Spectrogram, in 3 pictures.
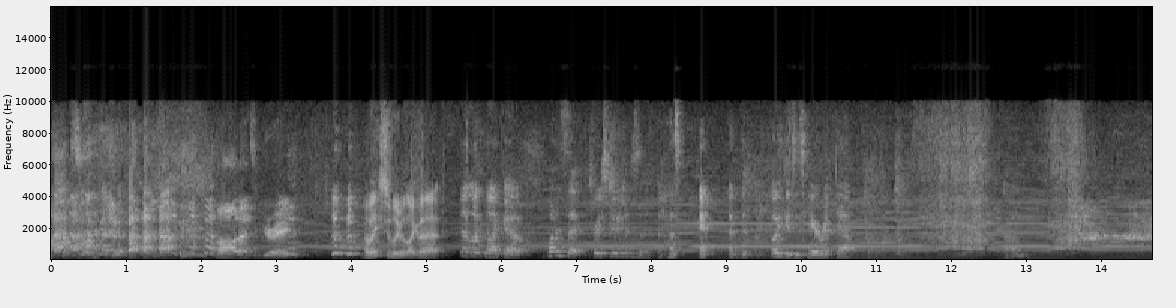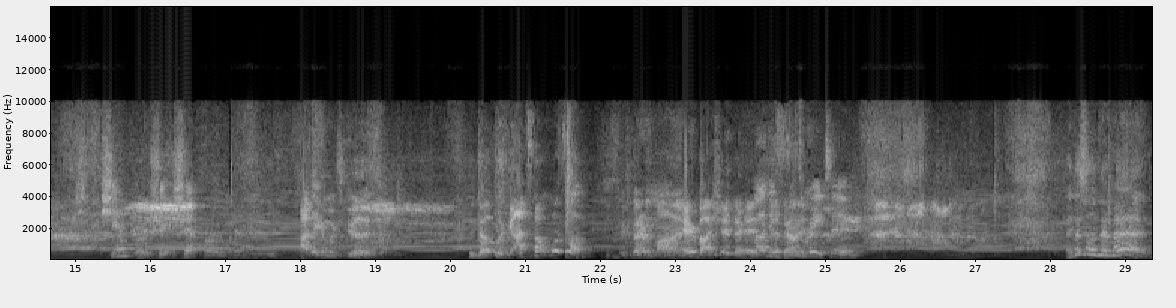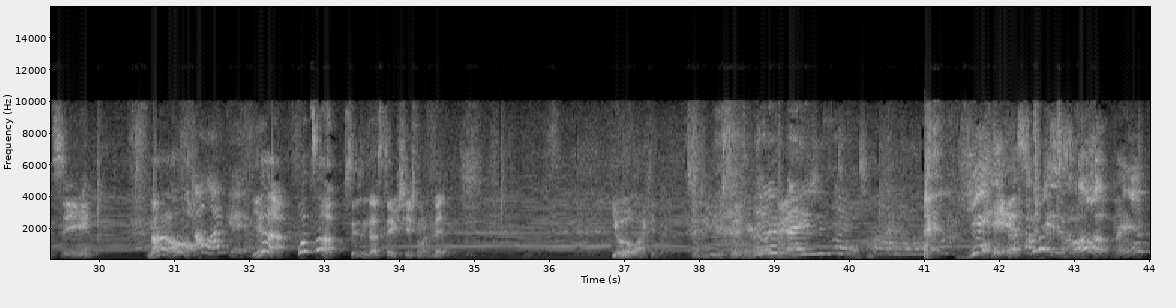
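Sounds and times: electric hair clippers buzzing: 0:00.4 - 0:44.0.

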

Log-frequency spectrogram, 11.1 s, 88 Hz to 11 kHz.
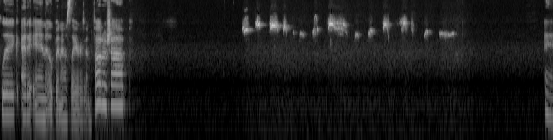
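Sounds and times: small bird chirping: 0:04.8 - 0:09.4.

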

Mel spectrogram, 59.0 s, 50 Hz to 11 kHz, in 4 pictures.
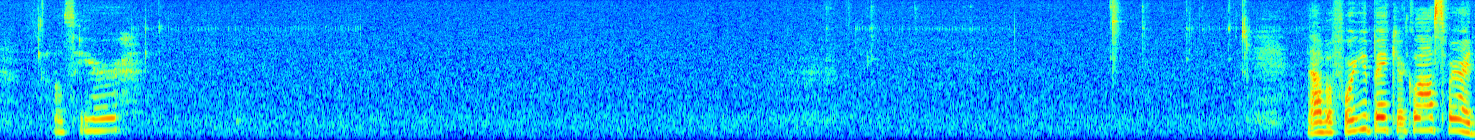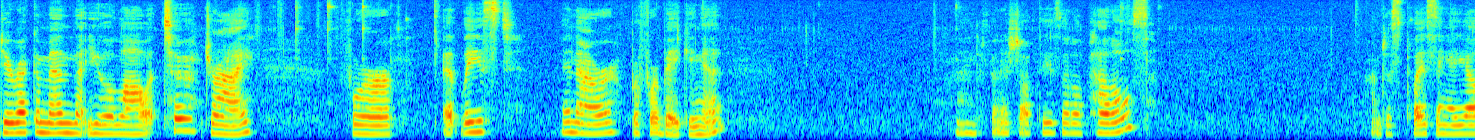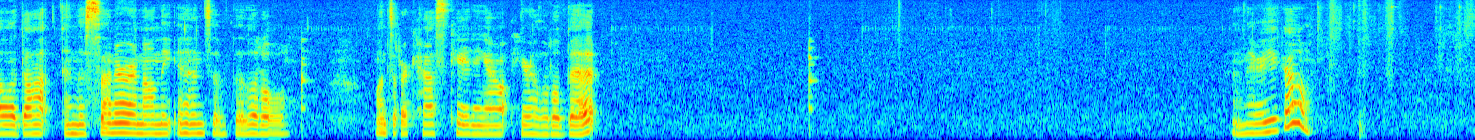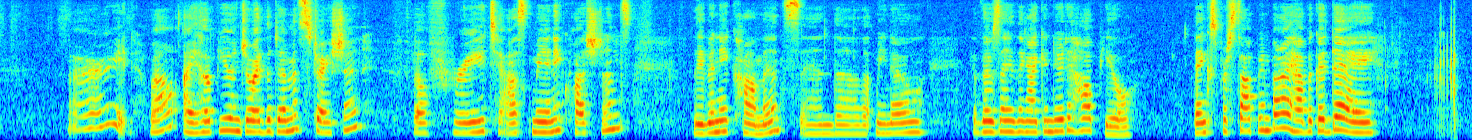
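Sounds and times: room hiss: 0:00.0 - 0:58.9
soft hiss: 0:00.0 - 0:58.9.

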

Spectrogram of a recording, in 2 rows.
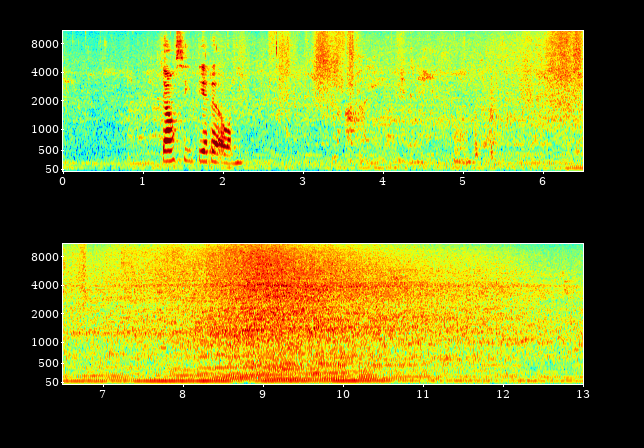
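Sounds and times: vehicle engine passing by: 0:00.9 - 0:13.0.

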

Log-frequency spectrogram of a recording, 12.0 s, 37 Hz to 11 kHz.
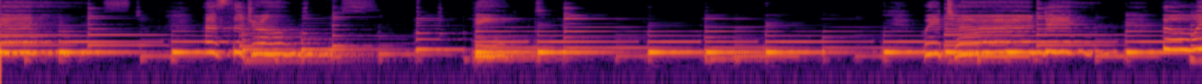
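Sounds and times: ukulele chords ringing: 0:00.0 - 0:12.0.

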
